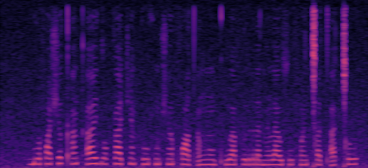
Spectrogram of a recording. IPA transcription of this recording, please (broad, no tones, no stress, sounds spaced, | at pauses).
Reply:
ɡʷ a f ɑ ʃ ɐ kʼ ã kʼ a e̯ d ɔ k a t͡ʃ ã k ʊ xʷ ə̃ ʃ ɐ̃ f ɑ tʼ ã ŋʷ ã o̯ kʷʼ a f ʊ r a d ɐ̃ l a sʷ ɐ f ɐ̃ ǀ ɐ tʼ a ǀ ʊ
